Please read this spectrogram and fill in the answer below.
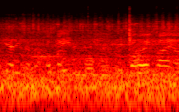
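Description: Crowd chatter: several voices talking over one another above a steady street hum, with one voice coming through more clearly near the end.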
